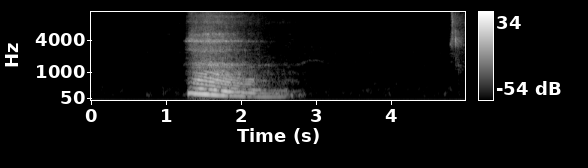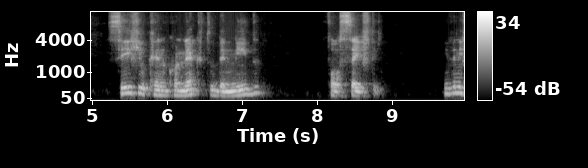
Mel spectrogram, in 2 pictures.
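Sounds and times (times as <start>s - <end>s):
speech: 1.3s - 2.0s, 5.4s - 7.4s, 8.2s - 8.9s, 9.7s - 9.9s
deep breath taken during guided meditation: 1.3s - 2.6s.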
